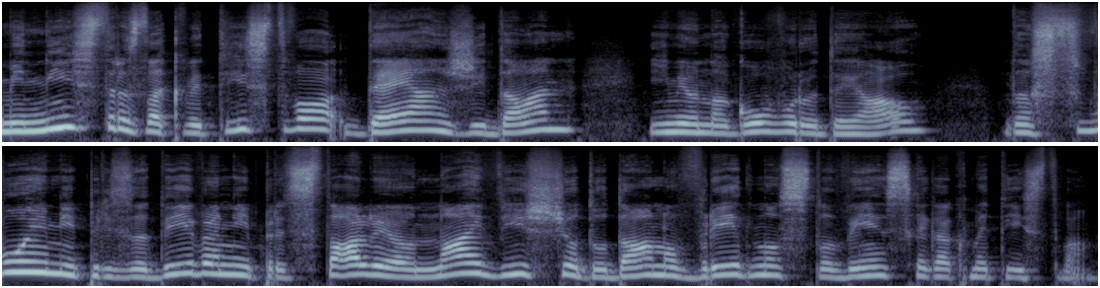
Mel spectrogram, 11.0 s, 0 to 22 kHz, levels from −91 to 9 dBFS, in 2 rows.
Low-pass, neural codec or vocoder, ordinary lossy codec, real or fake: none; codec, 44.1 kHz, 7.8 kbps, Pupu-Codec; none; fake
